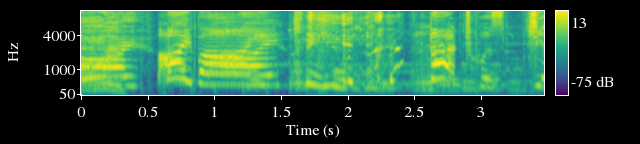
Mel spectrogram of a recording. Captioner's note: giggling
